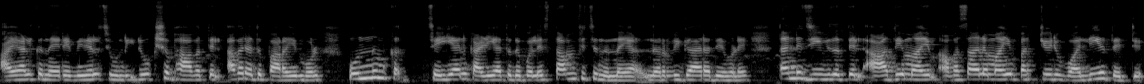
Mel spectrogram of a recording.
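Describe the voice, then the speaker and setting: A woman's voice: mid-range voice, a little mellow. Woman reading a novel aloud. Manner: emotive literary reading. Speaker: storyteller and author. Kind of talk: scripted novel narration.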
